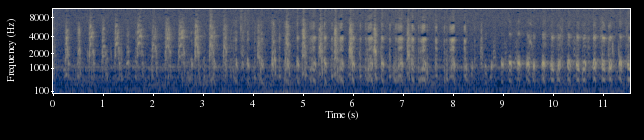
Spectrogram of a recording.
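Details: Chukar partridge in early spring snow patches, one bird: a long string of sharp, bright chirping notes about twice per second gives way to lower, throaty chuk-chuk clucks at the end.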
